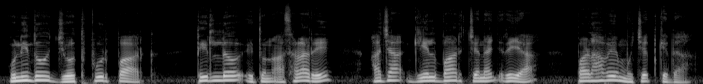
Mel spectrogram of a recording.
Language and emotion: Santali, neutral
